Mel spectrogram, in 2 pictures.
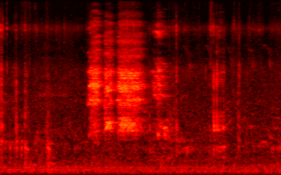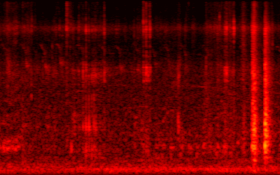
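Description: A chicken calls once, loud and short, about a second and a half in, with a brief follow-up note just after. Otherwise only faint handling sounds of soaked rice being scooped and pressed into a mesh net bag.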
